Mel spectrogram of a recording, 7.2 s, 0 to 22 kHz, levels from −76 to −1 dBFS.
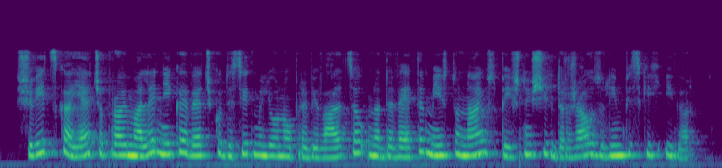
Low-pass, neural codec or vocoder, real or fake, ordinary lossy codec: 7.2 kHz; none; real; none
